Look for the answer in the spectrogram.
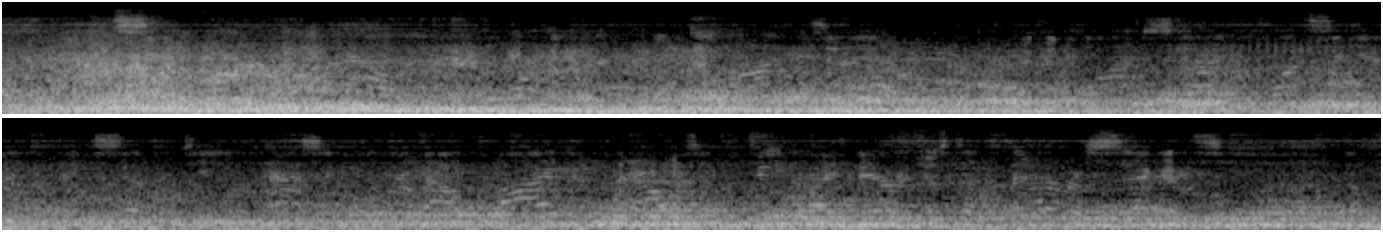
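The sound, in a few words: Russian jet flying at an air show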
